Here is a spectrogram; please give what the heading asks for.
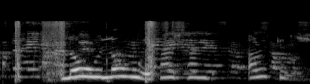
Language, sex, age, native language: Icelandic, male, 9, Icelandic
